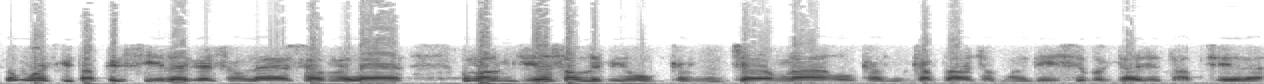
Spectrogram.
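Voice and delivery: fast, breathless, worked-up rush of words.

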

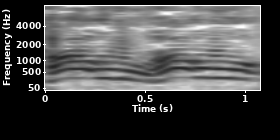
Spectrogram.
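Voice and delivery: very slow, high, long drawn-out loud shout. Speaker narrating how the Prophet called out to a companion, retelling a loud shout. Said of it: "Bağırıyor Aleyhisselam".

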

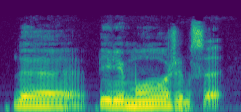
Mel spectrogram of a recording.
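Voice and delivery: unconvinced, doubtful, stretched-out drawl. Reading a story, a wife answers her husband's reassurance with a doubtful drawl. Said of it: "недоверчиво протянула".

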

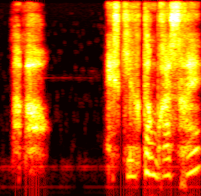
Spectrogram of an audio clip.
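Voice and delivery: small, shivering, trembling whisper. A little girl whispers into her mother's ear, trembling. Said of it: "finit par lui demander à l'oreille, toute frissonnante".

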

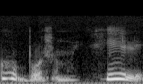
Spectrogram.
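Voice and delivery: pained groaning. A man with a headache, told the young woman's name, groans. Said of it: "застонал он".

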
